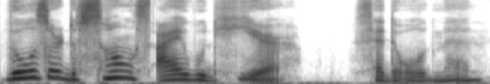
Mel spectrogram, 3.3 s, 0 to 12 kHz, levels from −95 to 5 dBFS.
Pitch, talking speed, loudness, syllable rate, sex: 200 Hz, 200 wpm, -19 LUFS, 4.7 syllables/s, female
